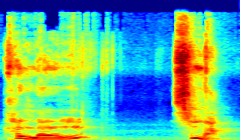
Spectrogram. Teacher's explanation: 니은과 리을 만나면 이 니은이 리을로 발음되는 현상이에요. 그래서 다 그런 건 아닌데 대체적으로 거의 다 일어난다라고 생각하면 돼. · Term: 유음화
